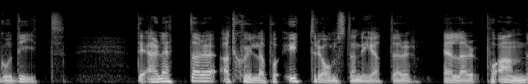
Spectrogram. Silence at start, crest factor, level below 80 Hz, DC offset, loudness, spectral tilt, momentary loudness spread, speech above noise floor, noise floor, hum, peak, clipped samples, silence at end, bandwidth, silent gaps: 0 s; 18 dB; -44 dBFS; under 0.1%; -18 LUFS; -6 dB/octave; 8 LU; 34 dB; -52 dBFS; none; 0 dBFS; under 0.1%; 0 s; 12.5 kHz; none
